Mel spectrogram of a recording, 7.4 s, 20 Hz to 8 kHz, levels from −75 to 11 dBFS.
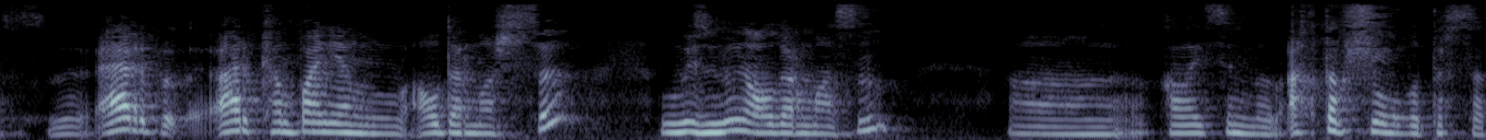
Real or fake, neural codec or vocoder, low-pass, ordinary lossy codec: fake; codec, 16 kHz, 2 kbps, FunCodec, trained on LibriTTS, 25 frames a second; 7.2 kHz; MP3, 32 kbps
